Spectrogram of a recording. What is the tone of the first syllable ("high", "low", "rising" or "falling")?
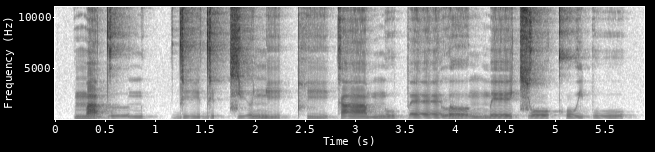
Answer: falling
